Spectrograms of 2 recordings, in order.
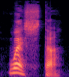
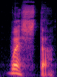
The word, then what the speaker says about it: Vesta: let's start with Vesta so Vesta in Latin westa that's easy to pronounce westa which has the same momology as its Greek equivalent which is hesa in classical adct pronunciation that's hisa that name westa has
